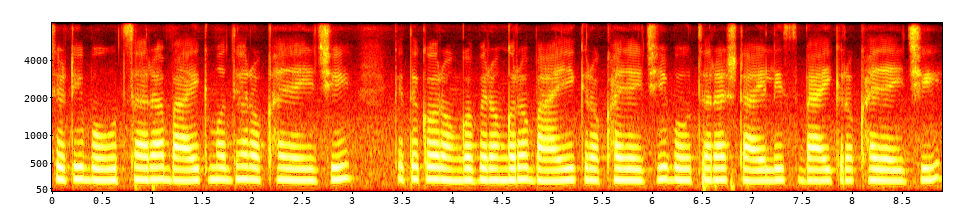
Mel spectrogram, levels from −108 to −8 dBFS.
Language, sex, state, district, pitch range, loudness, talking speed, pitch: Odia, female, Odisha, Nuapada, 200-215 Hz, -15 LUFS, 115 wpm, 205 Hz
